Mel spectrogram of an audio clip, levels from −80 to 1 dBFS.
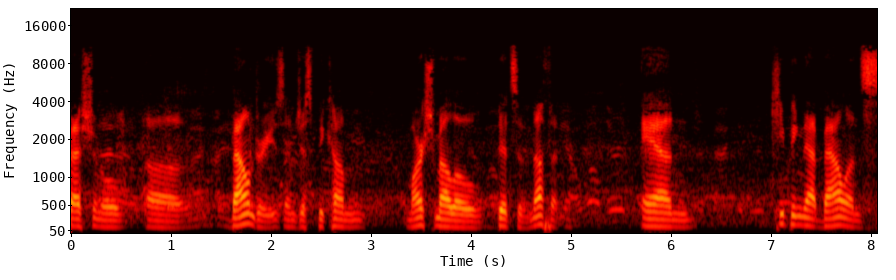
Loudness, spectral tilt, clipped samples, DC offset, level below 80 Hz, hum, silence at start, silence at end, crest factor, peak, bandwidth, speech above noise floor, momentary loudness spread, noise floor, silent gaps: -36 LUFS; -3 dB/octave; under 0.1%; under 0.1%; -78 dBFS; none; 0 s; 0 s; 24 dB; -14 dBFS; 11.5 kHz; 20 dB; 20 LU; -56 dBFS; none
